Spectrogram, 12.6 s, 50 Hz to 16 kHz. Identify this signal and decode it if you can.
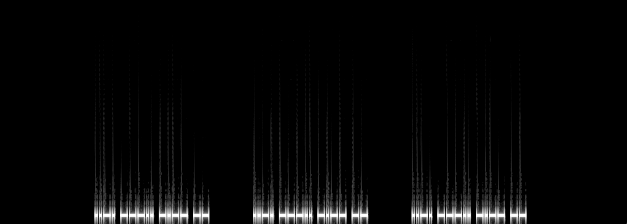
Morse code, heard as a keyed tone, about 27 wpm, 700 Hz. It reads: F8YM F8YM F8YM
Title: DXCC-100 Call Signs - 4 Characters - Repeated 3x - 28wpm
